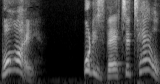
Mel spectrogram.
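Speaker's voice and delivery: startled, surprised, very high-pitched. The monkey answers the shark, who has promised to tell the truth; surprised. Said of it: "asked the monkey with surprise".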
